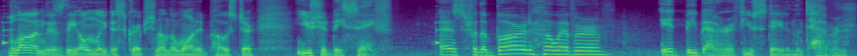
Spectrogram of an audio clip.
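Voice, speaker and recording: An actor playing an aloof, secretive young man in a video game, with a dry, measured, curt delivery. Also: lowish voice, big pitch swings, faint music behind. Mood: composed.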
